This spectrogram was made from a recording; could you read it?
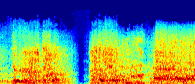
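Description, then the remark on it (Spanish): A massive, raspy beast's roar made from a lion's roar blended with a reversed tiger roar, two long loud bursts split by a brief silence, the second swelling back up eerily. “Pues esto es un león para adelante y un tigre hacia atrás, por ejemplo, mezclados ahí para que suene.”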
